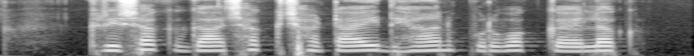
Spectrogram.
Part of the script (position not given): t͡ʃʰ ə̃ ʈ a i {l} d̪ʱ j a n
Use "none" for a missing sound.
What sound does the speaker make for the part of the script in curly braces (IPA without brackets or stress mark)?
none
